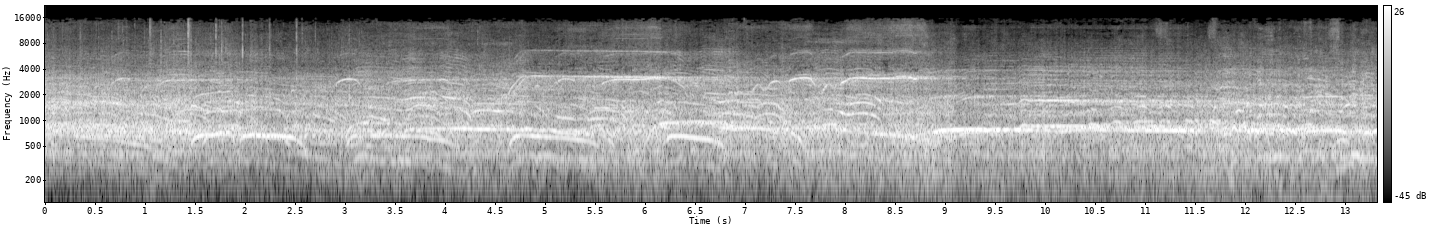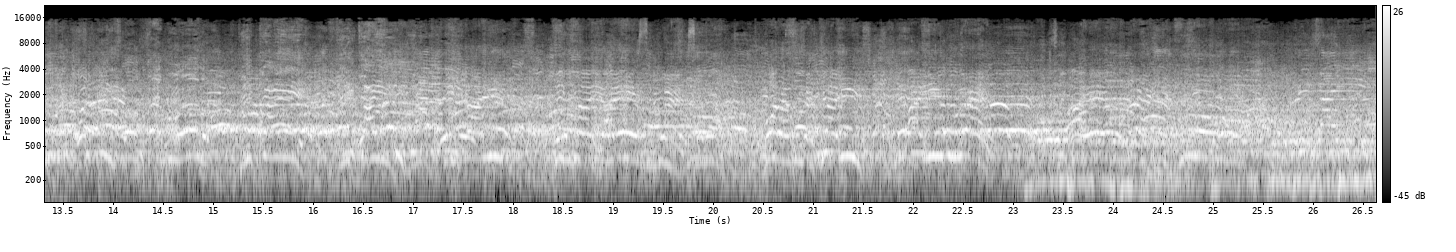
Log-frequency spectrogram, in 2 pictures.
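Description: A crowd of spectators shouts and cheers loudly in a large echoing hall.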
